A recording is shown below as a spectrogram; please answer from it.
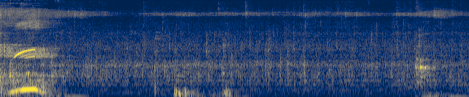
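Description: A semolina-and-coconut breakfast snack fries in oil, making a steady, moderate bubbling sizzle with a few soft knocks. A brief voice-like sound opens the clip.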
